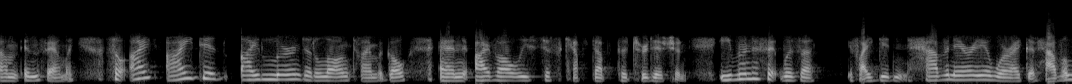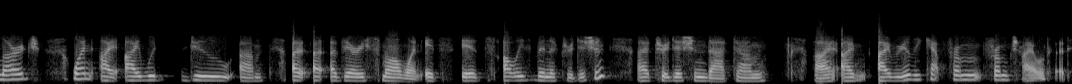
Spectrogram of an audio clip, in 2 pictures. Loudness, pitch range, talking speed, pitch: -27 LUFS, 170-220 Hz, 195 wpm, 185 Hz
